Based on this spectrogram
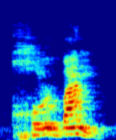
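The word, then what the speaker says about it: קורבן: 그래서 여기에 예물, 코르반, 발음을 코르반이라고 하죠.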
